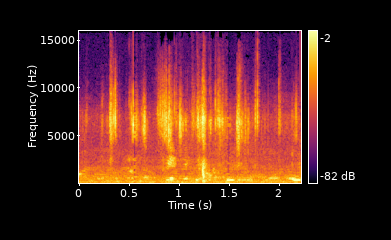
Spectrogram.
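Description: Clear plastic bag crinkling as it is handled and folded over, a run of faint, scattered crackles and clicks.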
